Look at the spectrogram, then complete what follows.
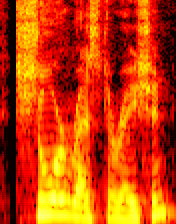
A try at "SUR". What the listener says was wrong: Sir. the T is silent.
